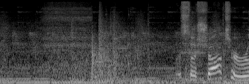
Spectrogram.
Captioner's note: car piece clacking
